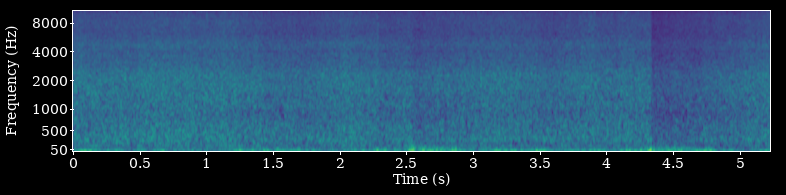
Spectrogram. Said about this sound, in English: There's only so many ways you can shoot a waterfall like this.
